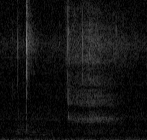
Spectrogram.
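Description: A faint computer mouse click about half a second in, advancing a presentation slide, against low background hiss.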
